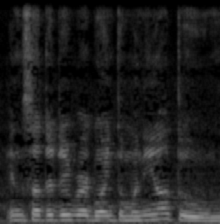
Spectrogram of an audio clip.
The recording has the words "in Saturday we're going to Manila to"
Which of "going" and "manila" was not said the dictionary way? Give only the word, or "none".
manila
